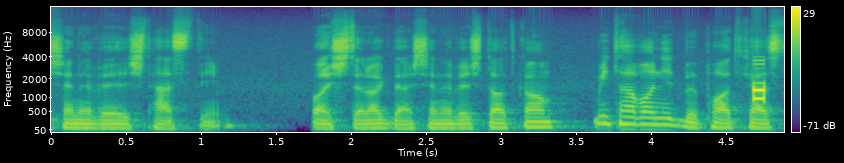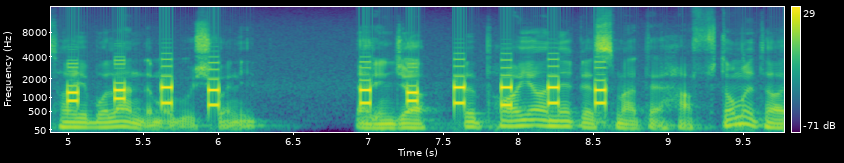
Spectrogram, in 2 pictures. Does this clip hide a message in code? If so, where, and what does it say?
Yes: DTMF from 4.7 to 8.6 s, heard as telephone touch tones, dialled by machine, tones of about 70 ms, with speech in Persian. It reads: 07062 576365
